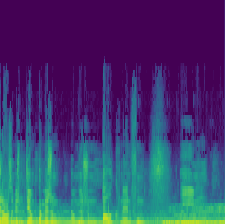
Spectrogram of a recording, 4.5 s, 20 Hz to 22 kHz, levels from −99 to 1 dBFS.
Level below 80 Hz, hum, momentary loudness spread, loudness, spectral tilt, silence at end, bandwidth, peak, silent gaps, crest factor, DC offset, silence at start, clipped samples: -26 dBFS; none; 6 LU; -15 LUFS; -6.5 dB/octave; 0 s; 10 kHz; 0 dBFS; none; 12 dB; under 0.1%; 0 s; under 0.1%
